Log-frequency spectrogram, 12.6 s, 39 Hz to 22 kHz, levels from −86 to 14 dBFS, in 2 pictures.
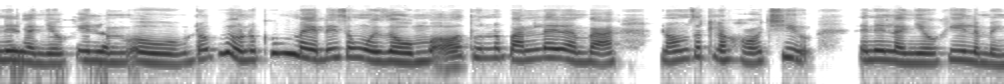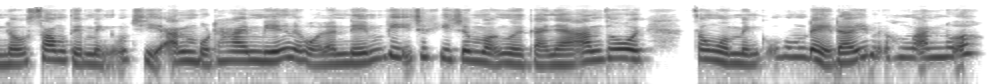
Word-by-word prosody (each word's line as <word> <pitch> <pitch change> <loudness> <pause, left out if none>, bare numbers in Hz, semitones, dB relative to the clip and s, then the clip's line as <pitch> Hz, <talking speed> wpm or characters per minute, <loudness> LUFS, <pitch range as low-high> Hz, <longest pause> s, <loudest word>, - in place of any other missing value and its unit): nên 240 0 +6
là 210 - +2
nhiều 190 -1 0
khi 235 -1 +1
làm 210 -2 +1
ừ, 195 -3 +3
nó 255 - -2
cứ, 410 - 0
kiểu, - - +5
nó 240 +1 -1
cứ 405 -1 +3
mệt 265 -4 +4
ấy, 280 +2 -1
xong 295 -1 0
rồi 235 -4 +4
dầu 215 -3 +5
mỡ 220 +8 0
các 285 - -3
thứ 285 - -1
bắn 240 0 +2
lên 280 +1 +4
nè 240 - +2
bạn, 205 -2 0 0.3
nó 225 -1 -1
cũng 250 - -2
rất 310 +1 -5
là 235 - +1
khó 210 -4 -2
chịu. 280 -2 -2 0.3
Thế 235 - -1
nên 245 -1 +4
là 215 - +4
nhiều 200 -1 +1
khi 240 +4 -2
là 215 -3 0
mình 180 -2 -4
nấu 180 0 -1
xong 240 +3 0
thì 195 -4 -3
mình 185 0 -4
cũng 240 - -8
chỉ 250 - -6
ăn - - 0
1-2 225 +2 -2
miếng 230 +4 +3
để, 265 - 0
gọi 185 -7 -3
là, - - -3
nếm 200 +7 -1
vị 320 -2 -2
trước 300 - -4
khi 270 - -4
cho 245 - +2
mọi 205 -4 -1
người 185 -2 -1
cả 170 - -3
nhà 180 +1 0
ăn 230 +2 +1
thôi, 275 -2 +4 0.4
xong 255 -2 0
rồi 210 - +2
mình 185 -1 -2
cũng 275 - -15
không 300 -1 -5
để 270 - +3
đấy, 210 +2 +2
mình 320 +7 -3
cũng 285 - -11
không 290 -1 -6
ăn 295 +1 -1
nữa! 365 +7 -2
230 Hz, 340 wpm, -17 LUFS, 200-270 Hz, 0.4 s, nên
